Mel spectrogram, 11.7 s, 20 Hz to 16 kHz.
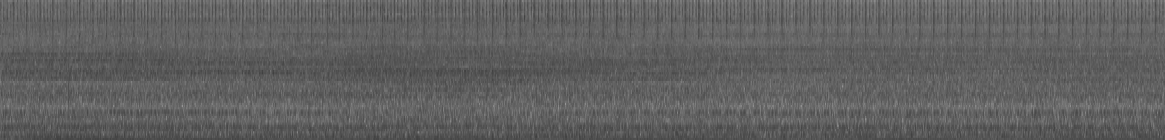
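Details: Audi/VW 1.8T engine at idle with a brief rev: fast light ticking, roughly three or four per second, over a steady idle; cause unclear: engine ticking noise.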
